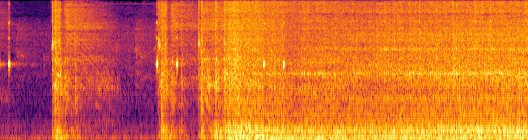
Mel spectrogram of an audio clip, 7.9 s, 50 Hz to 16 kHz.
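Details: 2007 Sea-Doo GTX started after a steering cable and hull fitting replacement: a few chirps, then it catches at about three seconds and settles to an even, steady idle. A healthy start.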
